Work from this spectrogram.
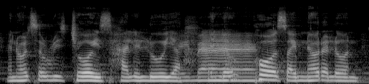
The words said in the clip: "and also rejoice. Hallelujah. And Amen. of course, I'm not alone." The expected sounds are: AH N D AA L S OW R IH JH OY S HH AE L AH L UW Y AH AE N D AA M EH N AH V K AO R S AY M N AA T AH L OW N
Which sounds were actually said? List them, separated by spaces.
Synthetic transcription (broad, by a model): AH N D AA L S OW R IH JH OY S HH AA L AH L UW Y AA EH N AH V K AO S AY M N AA T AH L OW N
